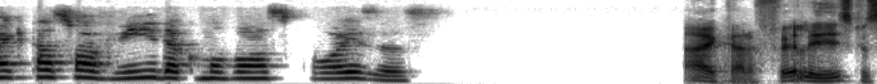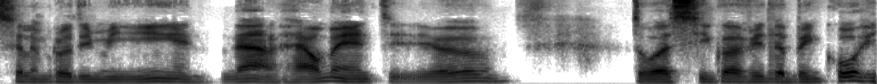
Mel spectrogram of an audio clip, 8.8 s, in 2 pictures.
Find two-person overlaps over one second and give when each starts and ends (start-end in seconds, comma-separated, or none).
none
